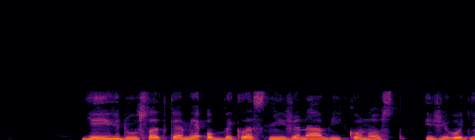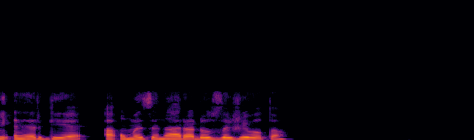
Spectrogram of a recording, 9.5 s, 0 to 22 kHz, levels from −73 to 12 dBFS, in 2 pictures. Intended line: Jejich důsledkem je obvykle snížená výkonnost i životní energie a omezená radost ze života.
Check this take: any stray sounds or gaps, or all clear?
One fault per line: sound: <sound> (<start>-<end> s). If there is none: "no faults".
no faults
